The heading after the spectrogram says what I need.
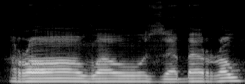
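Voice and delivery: long, chanted "را" with a full, heavy r; thick ra. Shown as a demonstration. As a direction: chant slowly, making "را" thick. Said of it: "موٹا پڑھیں گے را کو".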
